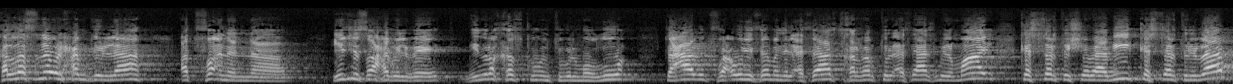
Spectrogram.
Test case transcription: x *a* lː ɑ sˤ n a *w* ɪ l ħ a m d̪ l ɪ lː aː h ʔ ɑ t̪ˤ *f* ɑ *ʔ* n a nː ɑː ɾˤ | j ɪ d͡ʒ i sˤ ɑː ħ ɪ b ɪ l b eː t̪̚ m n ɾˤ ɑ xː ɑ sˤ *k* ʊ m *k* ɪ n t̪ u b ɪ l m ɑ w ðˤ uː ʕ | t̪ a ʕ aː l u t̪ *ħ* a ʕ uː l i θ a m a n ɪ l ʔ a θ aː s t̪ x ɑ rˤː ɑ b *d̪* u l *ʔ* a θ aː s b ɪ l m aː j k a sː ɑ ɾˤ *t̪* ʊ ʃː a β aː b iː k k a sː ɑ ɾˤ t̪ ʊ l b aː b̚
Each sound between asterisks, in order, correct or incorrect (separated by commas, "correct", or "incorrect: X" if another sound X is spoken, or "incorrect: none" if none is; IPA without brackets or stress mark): incorrect: ɑ, correct, correct, correct, correct, incorrect: ʔ, incorrect: f, incorrect: t̪, correct, correct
